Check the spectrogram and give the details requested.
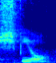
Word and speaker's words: spiel: my little spiel there spiel that's how you say it spiel okay well um this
